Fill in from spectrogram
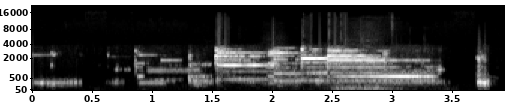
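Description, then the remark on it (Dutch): A phone's melodic ringtone plays a short tune of bright electronic notes that swells into a loud, sustained chiming passage, followed by two brief bursts at the end, with no talking. “Oh, is mijn telefoon. Oh, nog een telefoon.”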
